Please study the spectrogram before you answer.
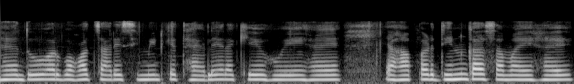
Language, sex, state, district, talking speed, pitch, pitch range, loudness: Hindi, female, Bihar, West Champaran, 175 wpm, 225 Hz, 215-230 Hz, -15 LUFS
